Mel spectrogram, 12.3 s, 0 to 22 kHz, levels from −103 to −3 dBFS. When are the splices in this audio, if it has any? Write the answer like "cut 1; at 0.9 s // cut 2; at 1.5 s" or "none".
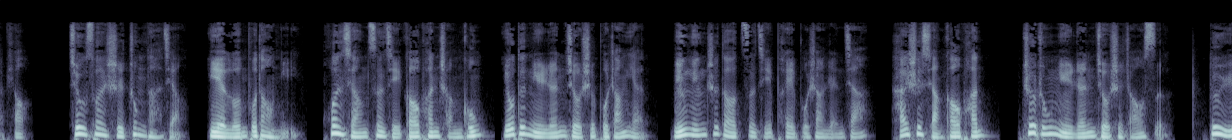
cut 1; at 3.1 s // cut 2; at 4.9 s // cut 3; at 8.8 s

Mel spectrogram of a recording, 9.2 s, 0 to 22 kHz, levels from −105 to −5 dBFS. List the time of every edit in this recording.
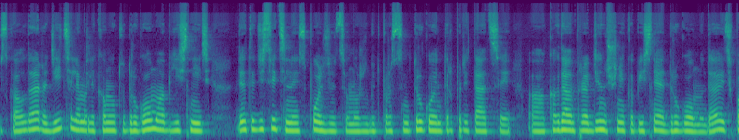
cut 1; at 1.1 s // cut 2; at 2.9 s // cut 3; at 6.5 s

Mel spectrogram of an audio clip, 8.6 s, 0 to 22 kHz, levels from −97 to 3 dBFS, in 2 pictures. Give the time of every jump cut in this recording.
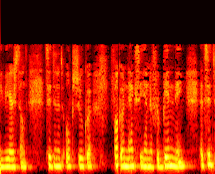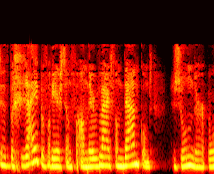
cut 1; at 1.1 s // cut 2; at 2.3 s // cut 3; at 4.3 s // cut 4; at 5.3 s // cut 5; at 5.8 s // cut 6; at 6.3 s

